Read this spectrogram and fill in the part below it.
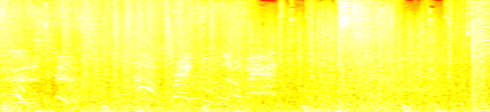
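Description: Gunfire in the Spiderman: The City Never Sleeps video game, a scattered run of sharp shots and bursts mixed with mechanical game effects, steady and fairly loud across the clip with speech-like sounds woven through.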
